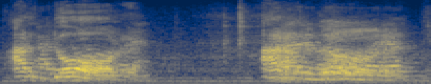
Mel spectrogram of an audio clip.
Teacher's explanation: I rolled a little bit too much on the R, it's just one.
